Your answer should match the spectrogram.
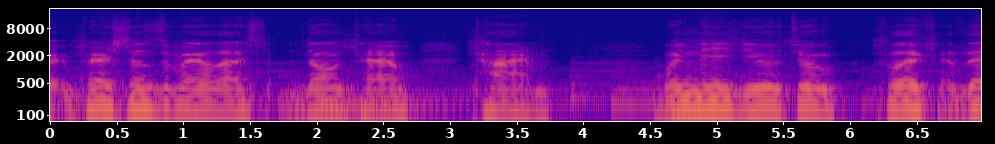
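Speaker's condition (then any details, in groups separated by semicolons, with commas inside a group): ALS; slurred, poor speech, expects to lose speech entirely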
